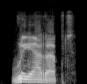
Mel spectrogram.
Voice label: "readapt", British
